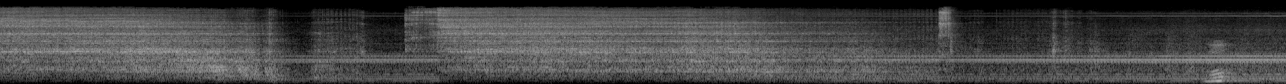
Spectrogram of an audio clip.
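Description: Wood on a lathe as a small original tenon is turned off, a steady continuous scraping and rasping cut with brief pauses and shifts, fairly close and moderately loud, with no talking.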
